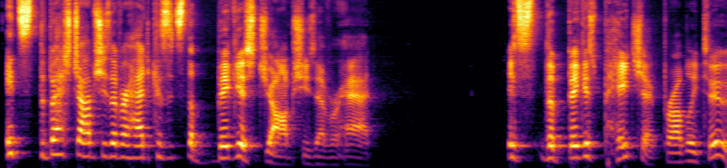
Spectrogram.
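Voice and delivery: high, loud bitter rant; scornful. Real, not acted. Vlogger ranting about the actress, high, loud and scornful.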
